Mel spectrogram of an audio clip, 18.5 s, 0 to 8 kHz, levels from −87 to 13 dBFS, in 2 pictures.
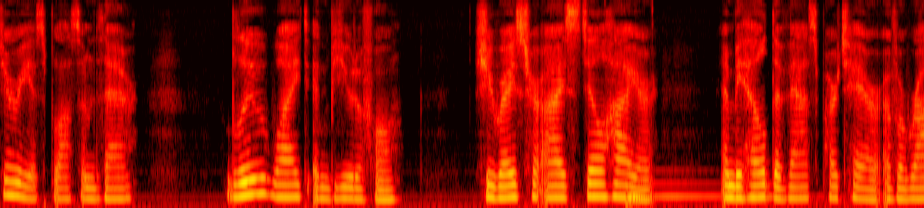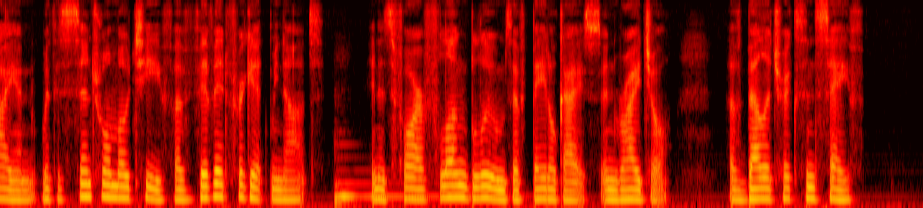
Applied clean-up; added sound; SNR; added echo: neural separator model SepFormer DNS4.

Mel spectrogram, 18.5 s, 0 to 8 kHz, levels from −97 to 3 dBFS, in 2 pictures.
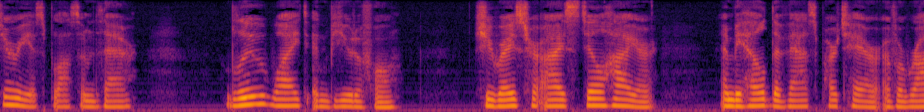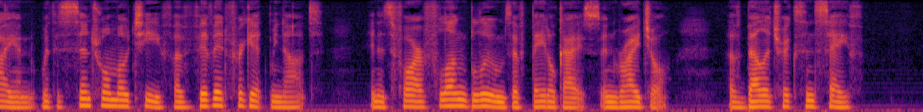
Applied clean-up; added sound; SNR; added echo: none; none; none; none.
